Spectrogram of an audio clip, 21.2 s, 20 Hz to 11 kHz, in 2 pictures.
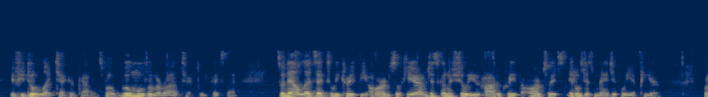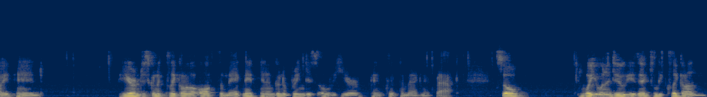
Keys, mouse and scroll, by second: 3.9 middle click, 4.4 a, 4.6 a, 5.5 c, 7.3-8.9 right drag, 7.8-11.4 middle drag, 11.6-13.3 drag, 14.2-16.0 drag, 16.9-18.6 drag, 19.1-20.7 middle drag.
